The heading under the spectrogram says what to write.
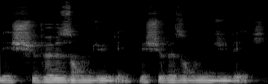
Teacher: So, for example, on hair, if I wanted to say curly hair, and I use the word ondulé, starts with an O, ondulé, I would say les cheveux ondulés. So I'm putting a Z in, because I'm running actually that X into the O of ondulé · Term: liaison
